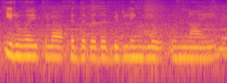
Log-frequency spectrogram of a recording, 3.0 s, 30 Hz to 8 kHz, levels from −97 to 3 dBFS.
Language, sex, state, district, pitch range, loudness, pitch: Telugu, female, Telangana, Mahabubabad, 170-175 Hz, -17 LUFS, 170 Hz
